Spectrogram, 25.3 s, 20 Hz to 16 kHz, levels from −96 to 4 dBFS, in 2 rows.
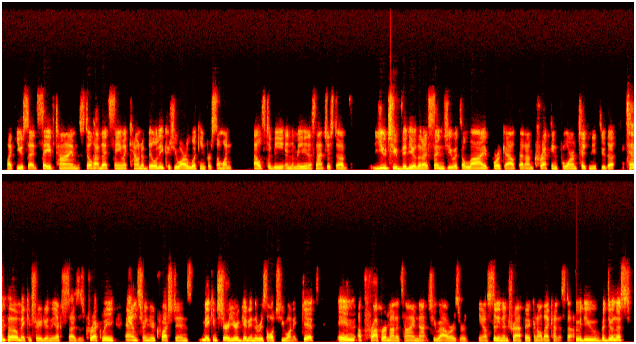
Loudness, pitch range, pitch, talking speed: -26 LUFS, 95-110 Hz, 95 Hz, 220 wpm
